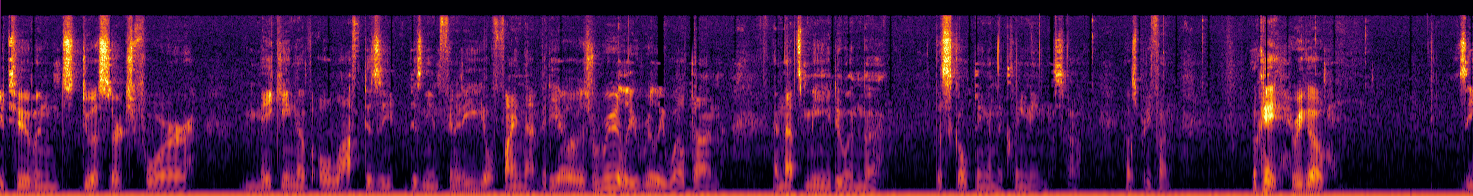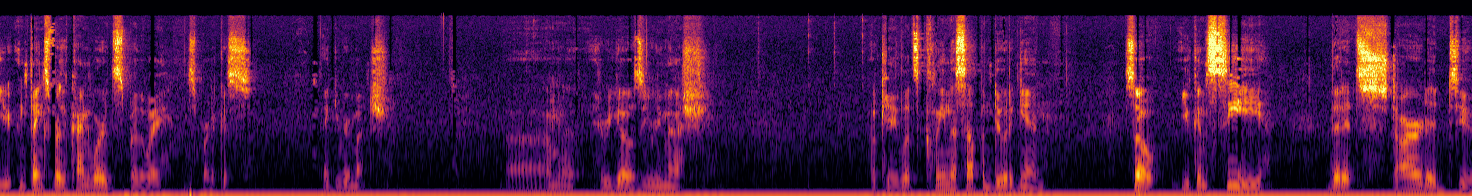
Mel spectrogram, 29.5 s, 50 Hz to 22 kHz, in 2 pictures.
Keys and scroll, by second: 27.5 s.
